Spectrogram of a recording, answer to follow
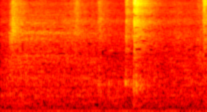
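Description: A short rasp of sticky tape pulled off a roll, about a second and a half in, amid faint handling sounds.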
